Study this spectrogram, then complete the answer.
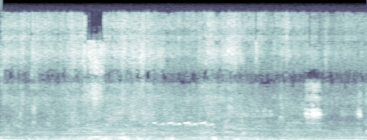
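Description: Honeybees buzzing around an open hive during a spring inspection, a soft continuous drone of many bees with a few louder passes near the microphone.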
